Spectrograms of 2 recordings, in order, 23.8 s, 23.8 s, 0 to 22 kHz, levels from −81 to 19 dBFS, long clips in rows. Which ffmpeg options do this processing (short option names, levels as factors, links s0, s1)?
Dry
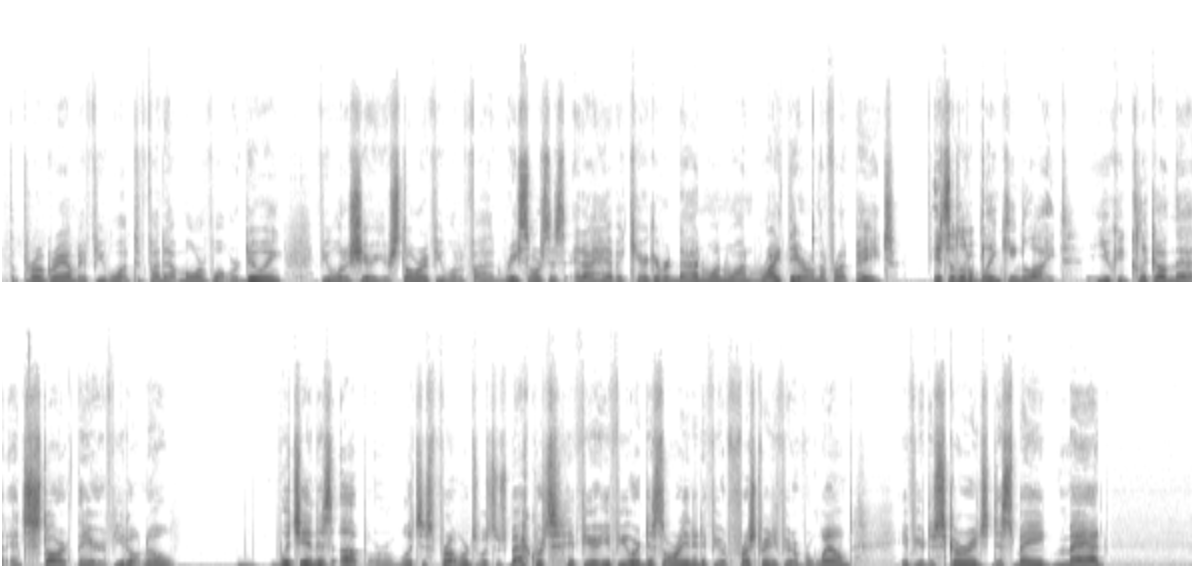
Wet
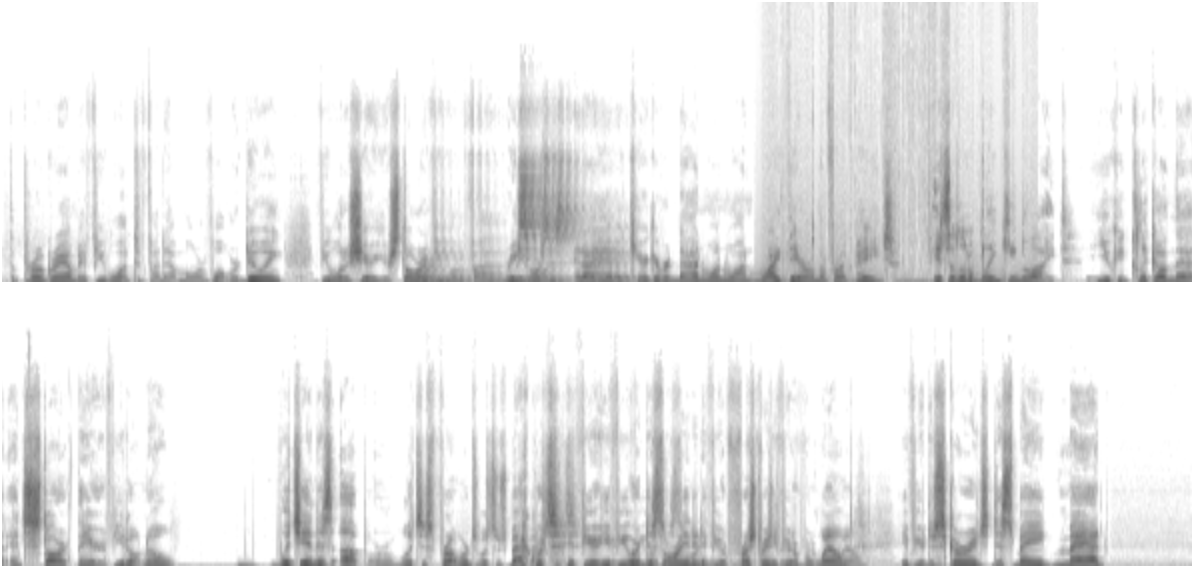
-filter_complex "[0:a]asettb=1/sr,asplit=3[s0][s1][s2];[s0]atrim=end=1.444[s3];[s1]atrim=start=1.44:end=2.03,asetpts=PTS-STARTPTS,afade=t=in:d=0.004:c=qsin,afade=t=out:st=0.586:d=0.004:c=qsin,acompressor=threshold=0.0141:ratio=6:attack=3.2:release=140:knee=1:detection=peak[s4];[s2]atrim=start=2.026[s5];[s3][s4]acrossfade=d=0.004:c1=hsin:c2=qsin[s6];[s6][s5]acrossfade=d=0.004:c1=qsin:c2=hsin,asettb=1/sr,asplit=3[s7][s8][s9];[s7]atrim=end=4.074[s10];[s8]atrim=start=4.07:end=6.36,asetpts=PTS-STARTPTS,afade=t=in:d=0.004:c=qsin,afade=t=out:st=2.286:d=0.004:c=qsin,aecho=1:1:78|156|234|312|390:0.473|0.203|0.0875|0.0376|0.0162,atrim=end_sample=100989[s11];[s9]atrim=start=6.356[s12];[s10][s11]acrossfade=d=0.004:c1=hsin:c2=qsin[s13];[s13][s12]acrossfade=d=0.004:c1=qsin:c2=hsin,asettb=1/sr,asplit=3[s14][s15][s16];[s14]atrim=end=7.524[s17];[s15]atrim=start=7.52:end=10.35,asetpts=PTS-STARTPTS,afade=t=in:d=0.004:c=qsin,afade=t=out:st=2.826:d=0.004:c=qsin,aeval=exprs='val(0)+0.5*0.015*sgn(val(0))':c=same[s18];[s16]atrim=start=10.346[s19];[s17][s18]acrossfade=d=0.004:c1=hsin:c2=qsin[s20];[s20][s19]acrossfade=d=0.004:c1=qsin:c2=hsin,asettb=1/sr,asplit=3[s21][s22][s23];[s21]atrim=end=11.004[s24];[s22]atrim=start=11:end=13.06,asetpts=PTS-STARTPTS,afade=t=in:d=0.004:c=qsin,afade=t=out:st=2.056:d=0.004:c=qsin,bandreject=f=1300:w=12[s25];[s23]atrim=start=13.056[s26];[s24][s25]acrossfade=d=0.004:c1=hsin:c2=qsin[s27];[s27][s26]acrossfade=d=0.004:c1=qsin:c2=hsin,asplit=3[s28][s29][s30];[s28]afade=t=out:st=17:d=0.02[s31];[s29]aecho=1:1:182:0.211,afade=t=in:st=17:d=0.02,afade=t=out:st=21.31:d=0.02[s32];[s30]afade=t=in:st=21.31:d=0.02[s33];[s31][s32][s33]amix=inputs=3:normalize=0,equalizer=f=4500:w=0.55:g=2.5"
